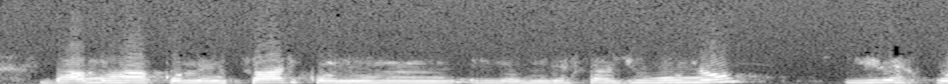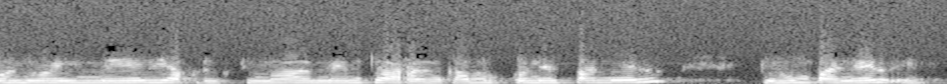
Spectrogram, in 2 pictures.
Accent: Resistencia, Chaco, Argentina; Somos acá de Resistencia y venimos haciendo algunas actividades

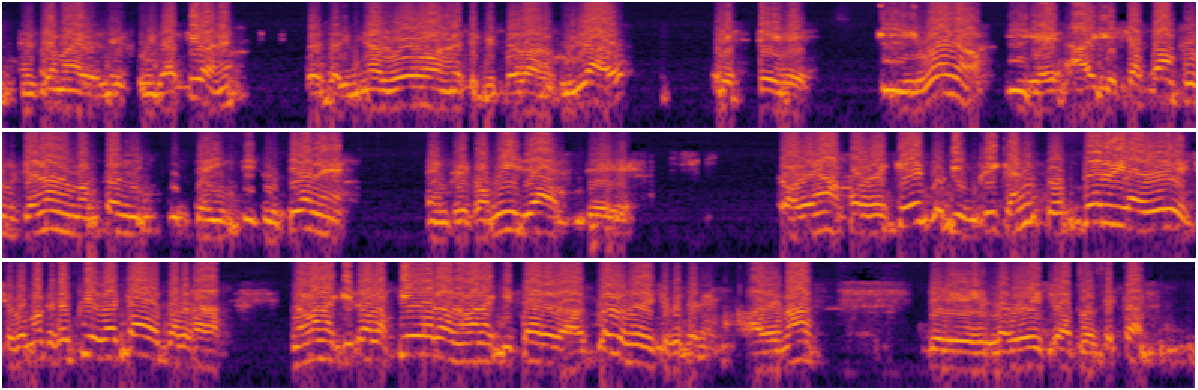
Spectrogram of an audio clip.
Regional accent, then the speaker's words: Argentina

